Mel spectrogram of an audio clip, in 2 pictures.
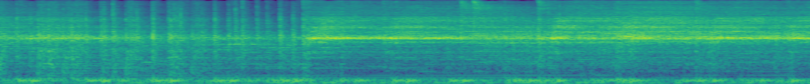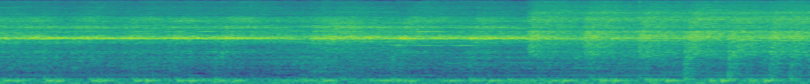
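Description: Live rock band heard from a camera over the drum kit, with the drums loudest: a fast, steady bass-drum pulse under the band. Sharp snare and cymbal hits come at the start and again near the end, with a held high note in between.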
